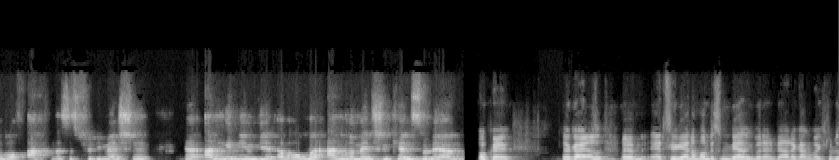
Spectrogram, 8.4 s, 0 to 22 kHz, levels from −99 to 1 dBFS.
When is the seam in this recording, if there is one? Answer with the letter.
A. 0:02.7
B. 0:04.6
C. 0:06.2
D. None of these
B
